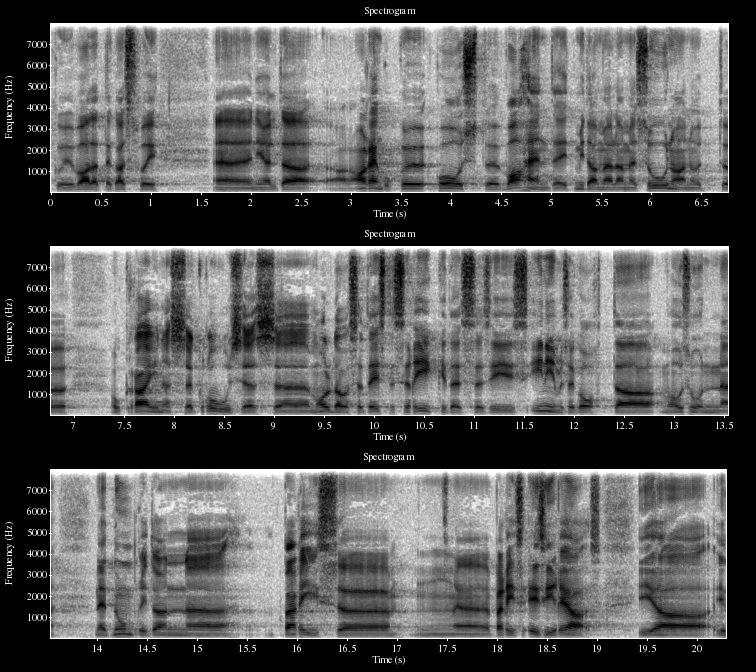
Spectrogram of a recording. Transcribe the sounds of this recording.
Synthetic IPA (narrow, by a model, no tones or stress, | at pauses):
kujvɑːd̪̥ɑt̪ːˑɑkɑsvɤj | niø̞ld̪̥ɑɑɾe̞ŋɡ̥ukøko̞ːst̪øvɑɦe̞nd̪̥e̞jd̪̥mid̪̥ɑme̞o̞le̞me̞suːnɑnud̪̥ | ukrɑjnɑsːekruːsiɑsemo̞ld̪̥o̞vɑsːɑt̪e̞jst̪e̞sːeɾiːkːˑid̪̥e̞sːesiːsinime̞se̞ko̞ht̪ɑmɑusun | ne̞d̪numb̥rid̪o̞n | pæɾis | pæɾise̞sire̞ɑ̰s | jɑjɑ̰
